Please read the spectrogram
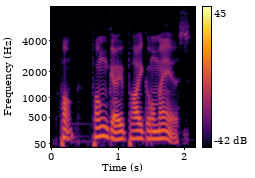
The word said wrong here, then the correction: Pongo pygmaeus: I think it's pronounced Pongo Pygmaeus.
